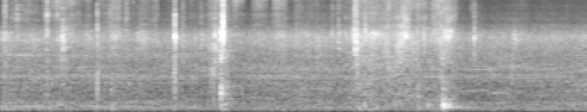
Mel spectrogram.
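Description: Hands handling a new plastic-cased lead-acid battery in its cardboard box: a few scattered clicks and knocks over a steady background hiss. The sharpest click comes about two seconds in and a duller knock about four seconds in.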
